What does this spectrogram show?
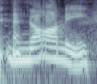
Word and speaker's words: NAMI: there and I and I want to say Nami because it's in a but it's NAMI n-a-m-i so um it's in Ami but pronounced Nami and um it they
